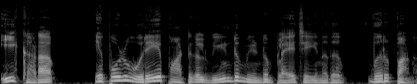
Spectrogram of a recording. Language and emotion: Malayalam, disgusted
